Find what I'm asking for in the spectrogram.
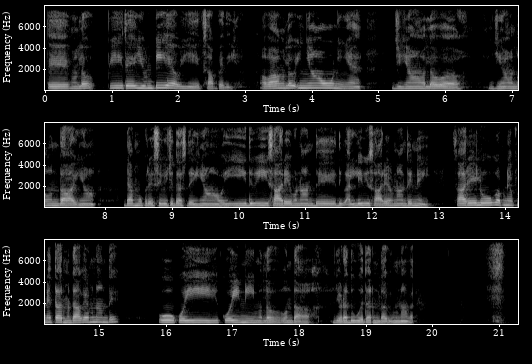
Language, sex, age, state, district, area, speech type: Dogri, female, 45-60, Jammu and Kashmir, Udhampur, urban, spontaneous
